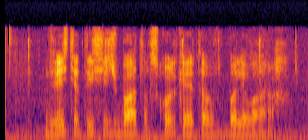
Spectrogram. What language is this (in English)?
Russian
